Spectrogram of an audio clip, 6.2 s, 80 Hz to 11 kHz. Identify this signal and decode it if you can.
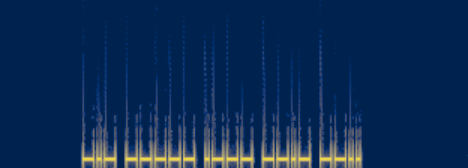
Morse code, heard as a keyed tone, about 25 wpm, 700 Hz. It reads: K0JQZ
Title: NA SOTA Chaser Callsigns 25wpm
